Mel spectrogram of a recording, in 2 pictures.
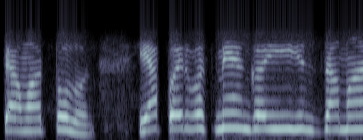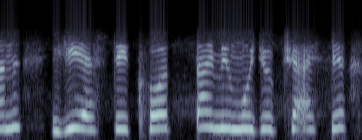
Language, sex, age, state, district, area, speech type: Kashmiri, female, 18-30, Jammu and Kashmir, Ganderbal, rural, conversation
